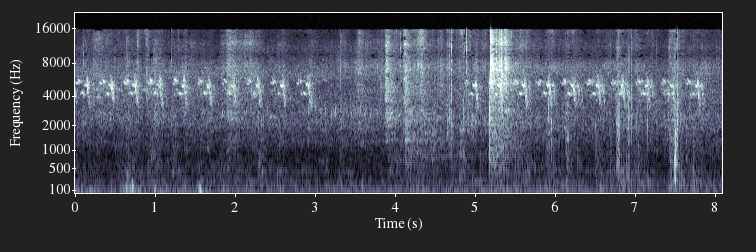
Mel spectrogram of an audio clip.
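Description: A small bird chirping in quick, repeated high notes, about four a second, with a pause in the middle. A short rustling hiss about five seconds in and a sharp click near the end.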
